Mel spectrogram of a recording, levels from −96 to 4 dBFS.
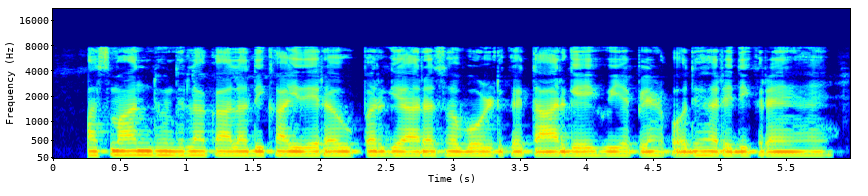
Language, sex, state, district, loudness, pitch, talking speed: Angika, male, Bihar, Samastipur, -26 LUFS, 100 Hz, 210 wpm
